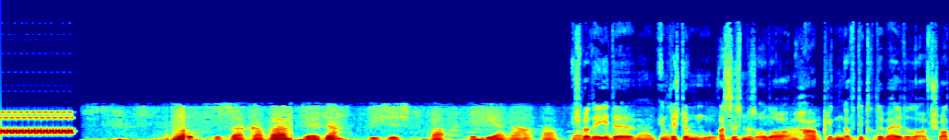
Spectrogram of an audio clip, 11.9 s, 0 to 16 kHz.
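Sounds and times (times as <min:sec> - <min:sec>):
telephone ringing with an incoming call: 0:00.0 - 0:01.0
speech: 0:02.2 - 0:11.8.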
